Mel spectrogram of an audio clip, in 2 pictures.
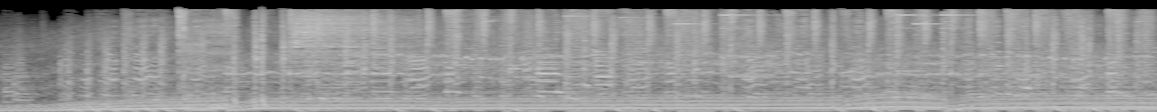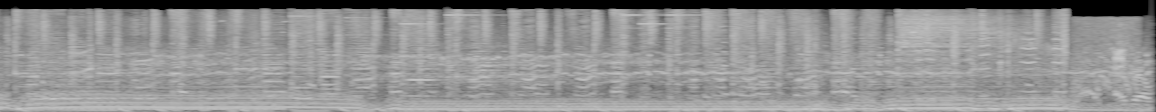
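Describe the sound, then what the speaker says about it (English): A car drifts in the video game Chicken Gun, its engine whining steadily through shifting revs while tires squeal and skid, loud and continuous throughout, with a voice faintly beneath. "let me show you my skill at drifting"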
